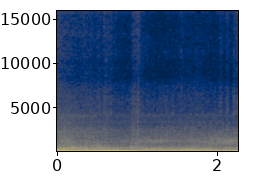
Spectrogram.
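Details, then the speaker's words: Mazda MX5/Eunos Roadster off the road 13 years, first start on two-stroke oil mix: deep even rumble swelling with a throttle blip and settling without misses or knocks; clean healthy running. "god it's perfect it smells like a lawn mower listen to that i am delighted"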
